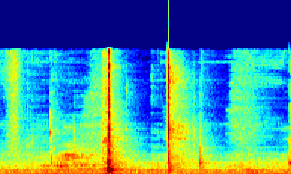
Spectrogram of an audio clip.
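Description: A plastic drive tray clicks into a bay.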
